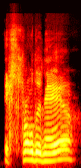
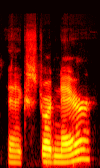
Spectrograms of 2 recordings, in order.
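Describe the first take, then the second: First: Put-on French accent on the word; mock-French flourish. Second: Said in the usual way. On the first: Shown as a demonstration. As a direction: say it as a Frenchman would, stretched out. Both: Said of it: "in my French accent".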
